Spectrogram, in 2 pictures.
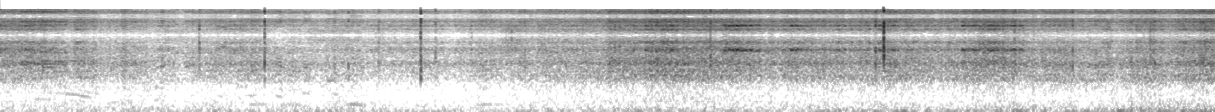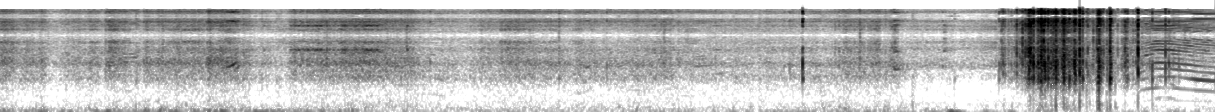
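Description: Wind buffeting the microphone and water rushing along the hull of a heeled sailboat in rough water. About eleven seconds in, a loud burst of splashing as a wave breaks against the boat and throws spray.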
